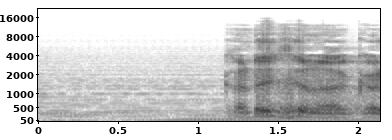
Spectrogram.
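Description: Soft background music, then a short, loud vocal sound from a man close to a headset microphone, starting just over a second in and lasting about a second and a half.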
